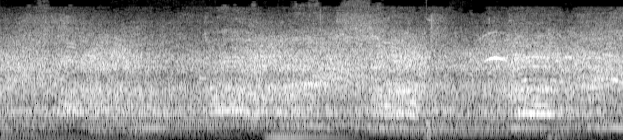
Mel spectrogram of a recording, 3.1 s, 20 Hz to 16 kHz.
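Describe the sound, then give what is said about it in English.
A loud arena crowd at a basketball game roars and hollers continuously, a dense wall of many voices with rising shouts of hostile jeering aimed at Dudley as he comes out of the game, with the Sixers leading 14-0, sustained throughout. “The crowd with some pleasantries for Dudley on his way out of the game.”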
